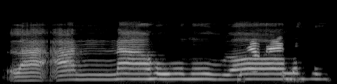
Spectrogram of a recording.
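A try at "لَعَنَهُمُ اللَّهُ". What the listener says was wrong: Nunnya jangan segitunya. La'anahumullah.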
